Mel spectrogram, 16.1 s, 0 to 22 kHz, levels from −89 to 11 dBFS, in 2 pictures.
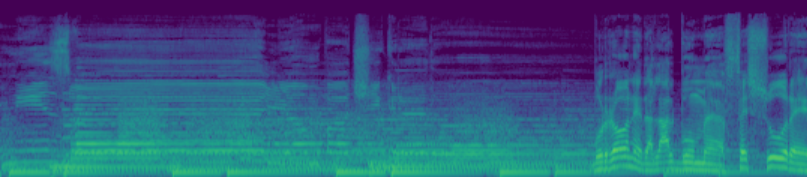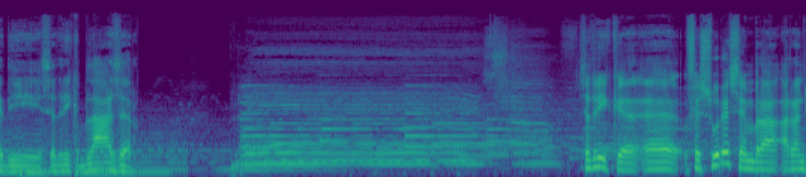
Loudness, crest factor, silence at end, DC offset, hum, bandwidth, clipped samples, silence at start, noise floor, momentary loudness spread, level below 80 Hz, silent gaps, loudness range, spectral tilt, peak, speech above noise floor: -25 LUFS; 16 dB; 0 s; under 0.1%; none; 16.5 kHz; under 0.1%; 0 s; -48 dBFS; 13 LU; -42 dBFS; none; 10 LU; -5.5 dB/octave; -8 dBFS; 25 dB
